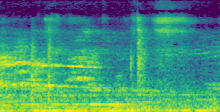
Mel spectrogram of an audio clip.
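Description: A faint, drawn-out high call, like an animal's, that slides slightly down in pitch over about a second, followed by a few light taps.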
